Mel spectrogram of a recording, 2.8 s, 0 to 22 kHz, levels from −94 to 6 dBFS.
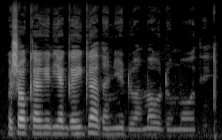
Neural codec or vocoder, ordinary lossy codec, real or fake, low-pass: none; none; real; none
